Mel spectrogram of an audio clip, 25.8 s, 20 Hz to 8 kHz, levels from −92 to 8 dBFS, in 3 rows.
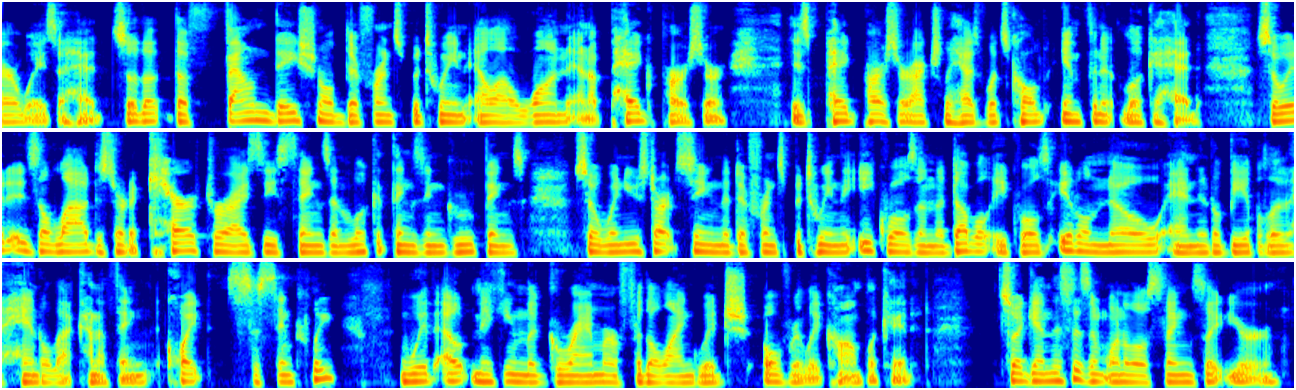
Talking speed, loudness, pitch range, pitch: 200 wpm, -20 LUFS, 115-130 Hz, 120 Hz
